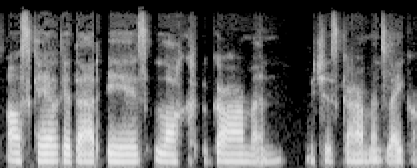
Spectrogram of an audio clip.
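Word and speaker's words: Loch Garman: the mudflats and our scale get that is lock Garmin which is Garmin's Lake or Carmen and we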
